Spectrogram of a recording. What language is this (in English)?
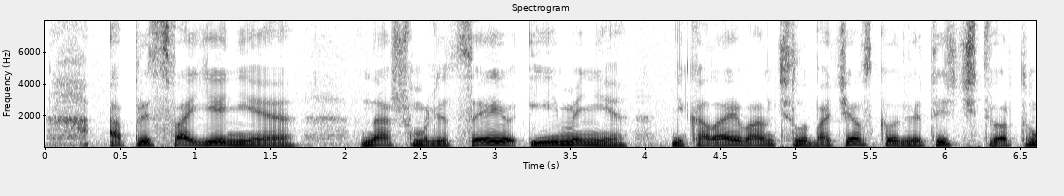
Russian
